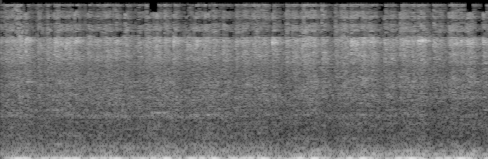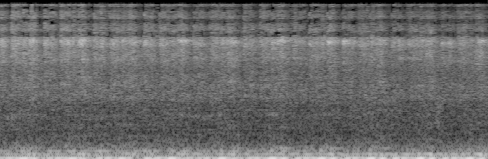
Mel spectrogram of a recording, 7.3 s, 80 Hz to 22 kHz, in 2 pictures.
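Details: 2004 Silverado 4.8L Vortec V8, freshly installed Brian Tooley Truck Norris cam, running the stock untuned calibration on first start: a loping, choppy idle with rough rhythmic puffing about three pulses a second, with ticking from exhaust leaks.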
